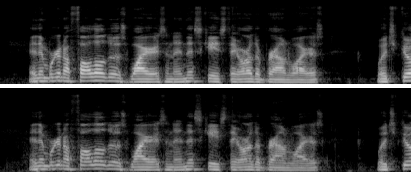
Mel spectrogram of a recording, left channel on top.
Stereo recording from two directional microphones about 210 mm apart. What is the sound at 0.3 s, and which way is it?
Speech, 35° left (ahead or behind).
